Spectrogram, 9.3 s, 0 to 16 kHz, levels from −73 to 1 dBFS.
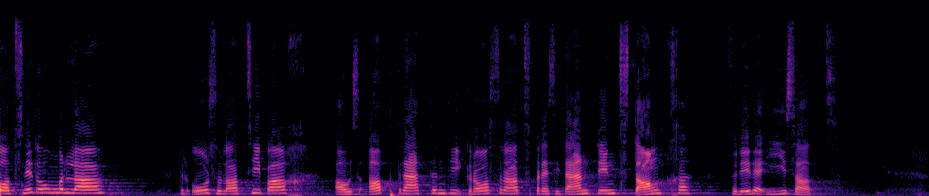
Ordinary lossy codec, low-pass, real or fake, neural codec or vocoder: none; 14.4 kHz; real; none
